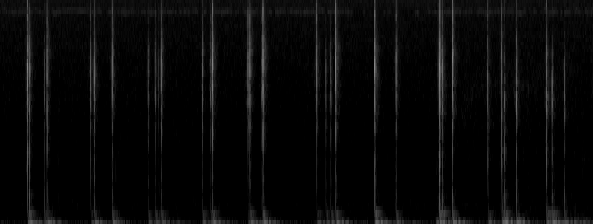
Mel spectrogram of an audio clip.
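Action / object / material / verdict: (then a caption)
tap / glass tablet screen in foam rubber case / glass / none. Both hands tap long nails on the glass screen of a small tablet lying flat in a yellow foam rubber case. Quiet, irregular clusters of sharp, bright clicks each carry a dull low thump and die away almost instantly.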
